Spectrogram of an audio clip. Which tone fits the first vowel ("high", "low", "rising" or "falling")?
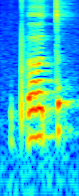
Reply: high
